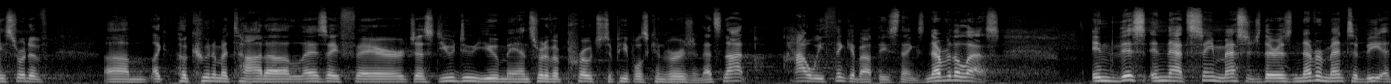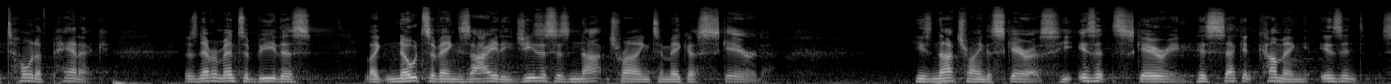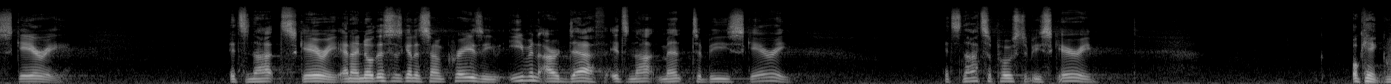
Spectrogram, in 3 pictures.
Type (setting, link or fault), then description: setting, large echoing room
